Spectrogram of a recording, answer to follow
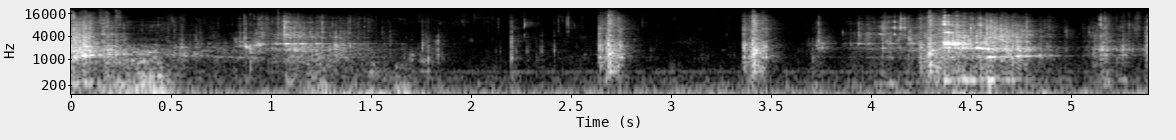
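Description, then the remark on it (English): A bourbon and Cointreau cocktail is poured into a sugar-rimmed glass, with bright clinks of ice and glass and short splashy bursts, fairly quiet, with no one speaking. “Into a sugar-rimmed glass.”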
